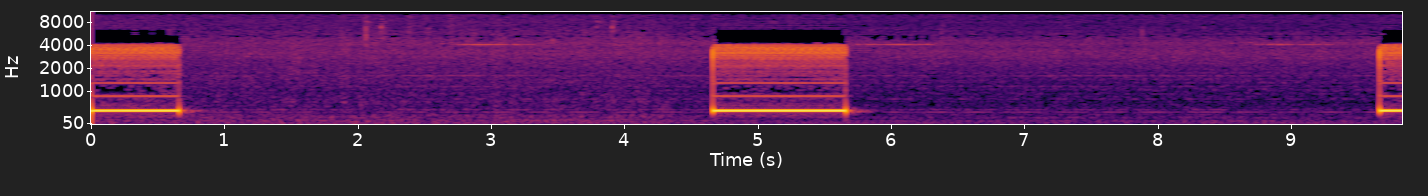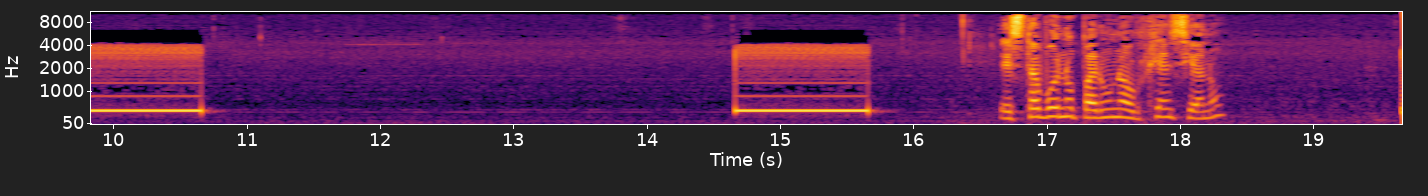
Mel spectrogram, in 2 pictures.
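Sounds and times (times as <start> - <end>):
ringback tone of an unanswered phone call: 0.0 - 0.8, 4.6 - 5.8, 9.7 - 10.7, 14.7 - 15.8
speech: 16.7 - 18.4.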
